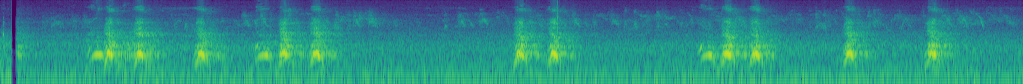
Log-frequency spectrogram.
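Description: A dog barking repeatedly in short bursts, mostly in groups of two or three barks with pauses of a second or two between the groups.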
